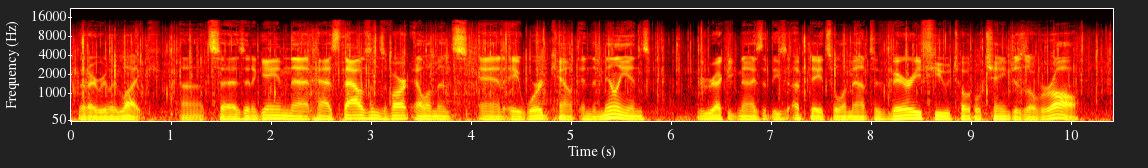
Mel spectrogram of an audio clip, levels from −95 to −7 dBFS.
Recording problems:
household noises; noticeable; throughout; 10 dB below the speech

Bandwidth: 14.5 kHz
